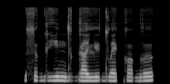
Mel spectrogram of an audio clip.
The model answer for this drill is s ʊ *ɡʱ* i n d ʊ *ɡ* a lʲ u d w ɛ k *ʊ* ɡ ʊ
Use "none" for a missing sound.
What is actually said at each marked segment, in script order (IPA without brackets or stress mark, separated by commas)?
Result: ɡʱ, ɡ, ɔ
